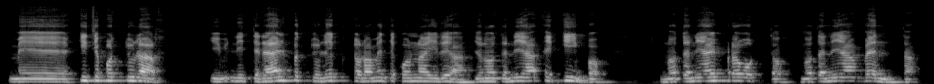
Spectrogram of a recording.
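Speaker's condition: Hearing loss with cochlear implant; cochlea dead

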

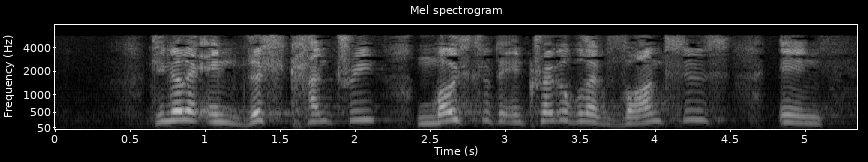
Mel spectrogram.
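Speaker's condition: Cleft palate, Pierre Robin syndrome

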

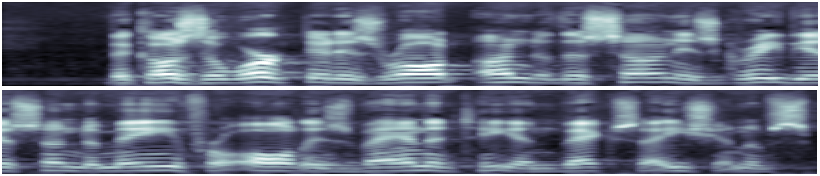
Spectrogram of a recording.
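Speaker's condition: No condition

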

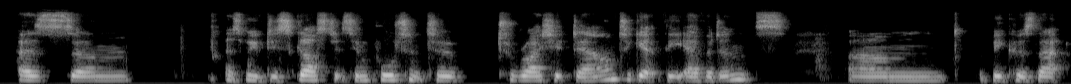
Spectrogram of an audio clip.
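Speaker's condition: No condition

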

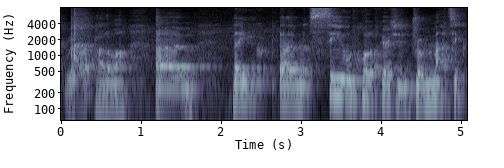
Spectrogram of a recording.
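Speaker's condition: No condition

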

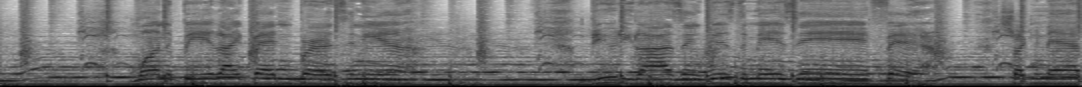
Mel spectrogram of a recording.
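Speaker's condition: No condition

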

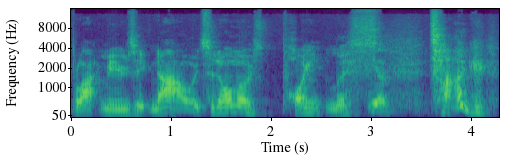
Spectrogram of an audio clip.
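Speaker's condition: No condition

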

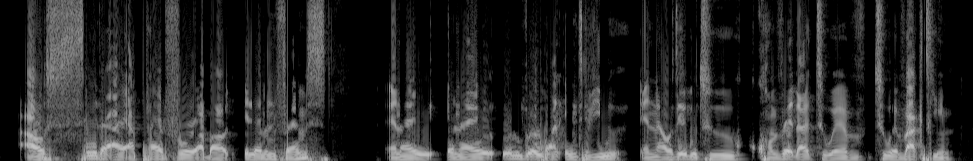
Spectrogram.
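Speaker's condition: Stammer; stammer since childhood, really bad growing up, one year of speech therapy as adult; two speech therapy courses in past year, weekly Toastmasters public speaking practice, openly discloses stammer; repeats or blocks on some words, fluency improved over time; repeated sounds, repeated words

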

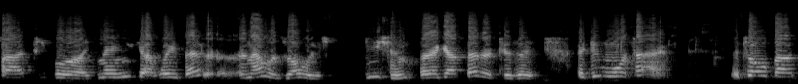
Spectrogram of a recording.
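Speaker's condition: Cerebral palsy; appearance likened to Parkinson's

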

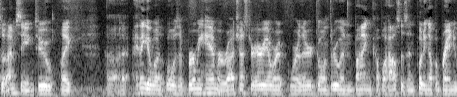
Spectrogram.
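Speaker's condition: No condition

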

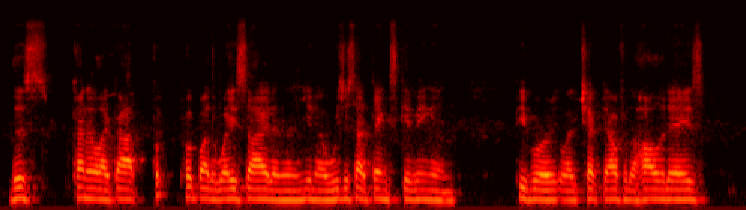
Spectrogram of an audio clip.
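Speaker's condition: No condition

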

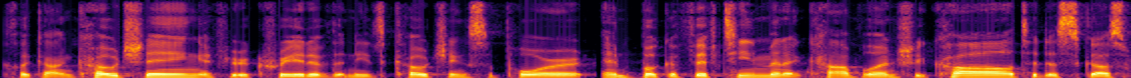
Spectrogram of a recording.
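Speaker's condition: No condition

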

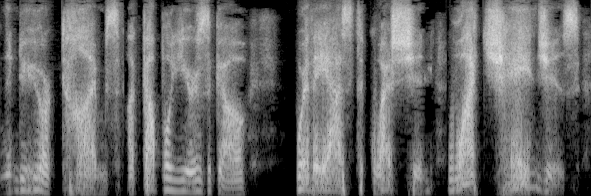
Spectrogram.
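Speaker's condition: Spasmodic dysphonia; on Botox treatment

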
